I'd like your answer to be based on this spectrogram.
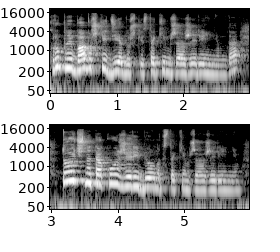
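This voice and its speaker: A woman of medium pitch speaks at a moderate pace with ordinary pitch variation, amid noticeable background noise and audible room echo. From Russia, Tver. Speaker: pediatrician. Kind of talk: interview. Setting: office.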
